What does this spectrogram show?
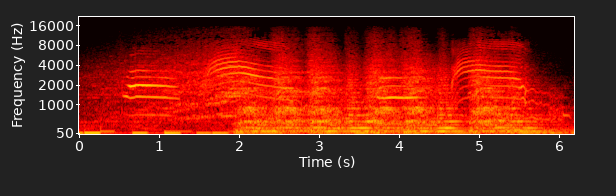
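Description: A cat meows loudly, letting out a long, drawn-out wavering meow followed a few seconds later by a second, shorter cry, with no talking.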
